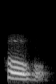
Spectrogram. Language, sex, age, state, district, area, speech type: Marathi, female, 18-30, Maharashtra, Akola, urban, conversation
